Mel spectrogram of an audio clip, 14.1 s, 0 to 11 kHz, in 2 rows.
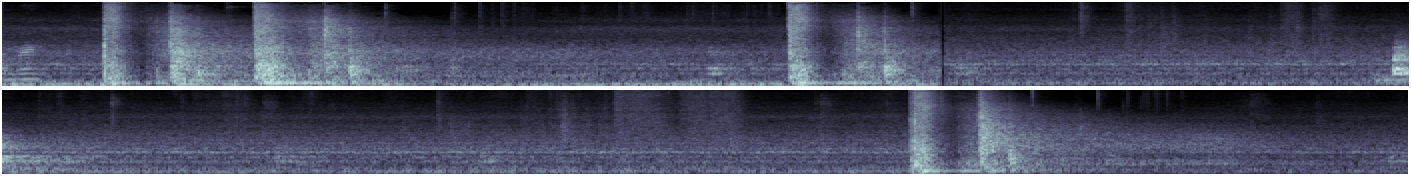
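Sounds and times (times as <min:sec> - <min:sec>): rifle shots: 0:00.5 - 0:02.6.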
